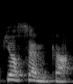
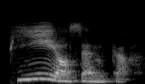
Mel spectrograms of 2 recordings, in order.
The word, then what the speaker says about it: piosenka: uh it is so we can compare the first word uh piocenca a song uh is pronounced uh exactly that and not piosenka so there is not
